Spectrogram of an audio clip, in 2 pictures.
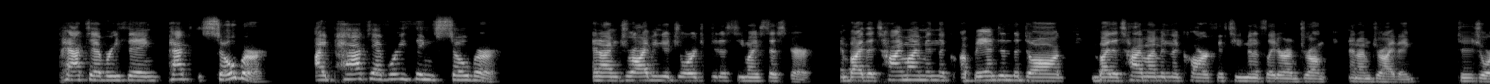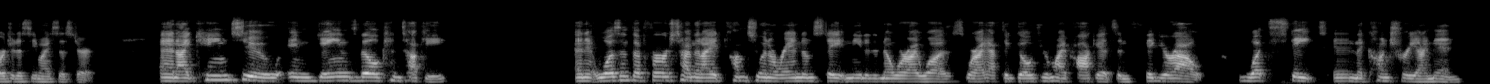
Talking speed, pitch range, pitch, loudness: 195 wpm, 150-185 Hz, 165 Hz, -23 LUFS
